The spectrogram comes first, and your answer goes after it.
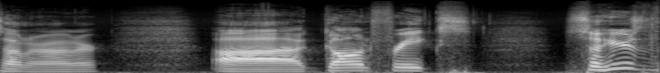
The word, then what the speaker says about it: Hunter x Hunter: The X is silent, and it's also not cross. This is Hunter x Hunter.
